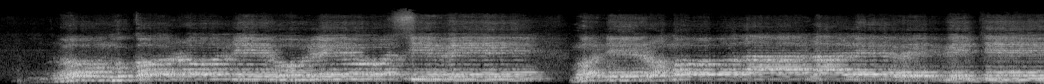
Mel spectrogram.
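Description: A choir of voices singing or chanting together, in two long held phrases with a short break about five and a half seconds in.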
